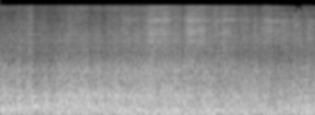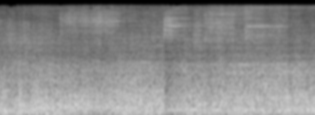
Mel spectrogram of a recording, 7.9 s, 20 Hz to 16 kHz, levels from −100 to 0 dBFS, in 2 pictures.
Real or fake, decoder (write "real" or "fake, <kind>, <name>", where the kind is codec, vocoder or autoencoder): fake, vocoder, BigVGAN v2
